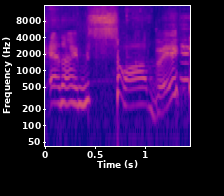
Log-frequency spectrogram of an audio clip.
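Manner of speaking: ordinary talk, nothing marked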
